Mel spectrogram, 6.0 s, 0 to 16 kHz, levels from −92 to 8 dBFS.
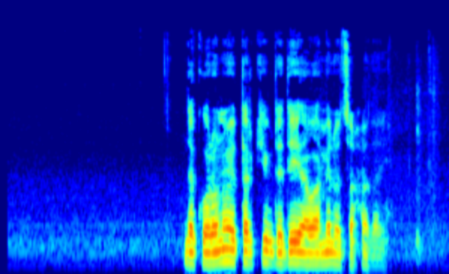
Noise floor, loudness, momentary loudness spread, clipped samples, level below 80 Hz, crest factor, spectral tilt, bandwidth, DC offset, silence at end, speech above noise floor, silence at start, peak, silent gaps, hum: -63 dBFS; -19 LUFS; 16 LU; under 0.1%; -62 dBFS; 18 dB; -6.5 dB/octave; 11 kHz; under 0.1%; 0.95 s; 44 dB; 2.45 s; -4 dBFS; none; none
